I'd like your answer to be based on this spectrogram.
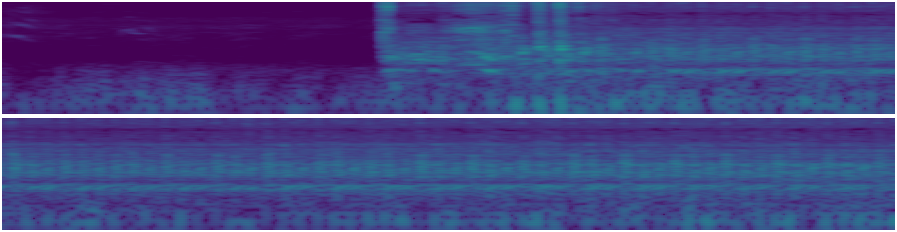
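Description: A tractor engine cranks over and catches after a quiet moment, then settles into a loud, steady, close diesel idle that continues to the end.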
